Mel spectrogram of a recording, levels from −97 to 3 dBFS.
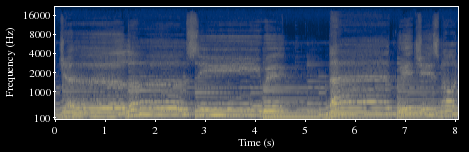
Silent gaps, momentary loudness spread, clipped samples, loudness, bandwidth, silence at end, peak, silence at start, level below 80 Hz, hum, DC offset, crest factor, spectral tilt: none; 6 LU; under 0.1%; -29 LUFS; 18 kHz; 0 s; -14 dBFS; 0 s; -72 dBFS; none; under 0.1%; 14 dB; -7.5 dB/octave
